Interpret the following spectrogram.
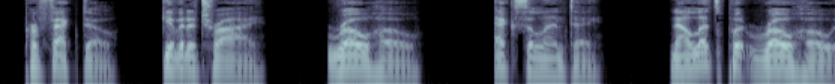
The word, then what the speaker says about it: rojo: it's quite simple the magic word is Rojo pronounced Roo that's right Roo is the key repeat after me Roo fantastic but hold on we don't just want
